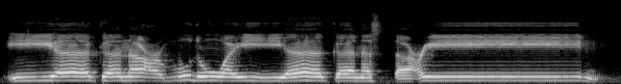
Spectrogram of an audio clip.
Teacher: نع کی عین کو حمزے سے جدا کرنا ہے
